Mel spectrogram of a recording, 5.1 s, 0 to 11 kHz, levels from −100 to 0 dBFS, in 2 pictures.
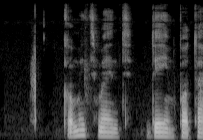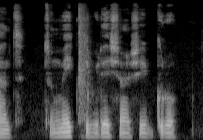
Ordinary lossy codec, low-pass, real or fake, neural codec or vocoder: none; 9.9 kHz; real; none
